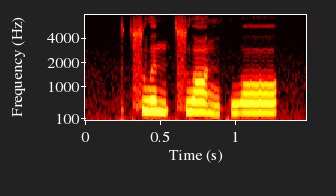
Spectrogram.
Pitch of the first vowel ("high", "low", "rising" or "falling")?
falling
